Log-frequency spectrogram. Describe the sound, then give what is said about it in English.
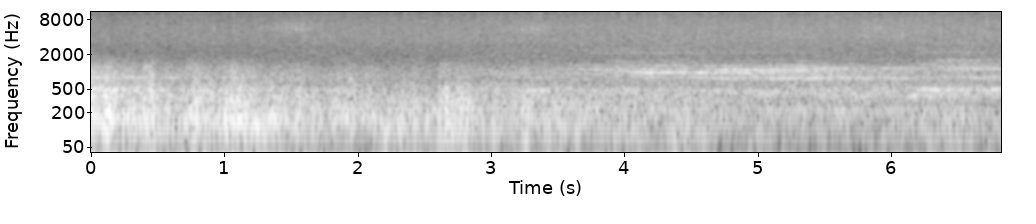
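Rainstorm with thunder and water dripping through trees and branches: a low rolling rumble in the first seconds gives way to a steady, faint hiss of rain, with no voices. “It has become somewhat stormy here. The water seems to drip through the trees, branches, straight onto your heads.”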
